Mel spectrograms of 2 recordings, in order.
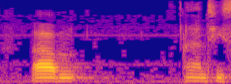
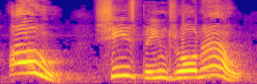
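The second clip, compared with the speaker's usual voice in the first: surprised crowd; 9 semitones higher, 8 dB louder, much slower than usual. Acted. People in hell notice her.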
